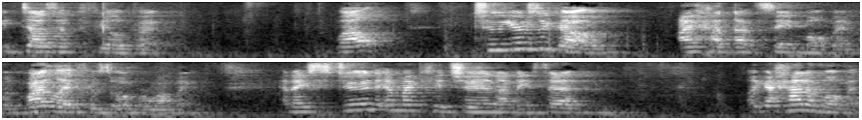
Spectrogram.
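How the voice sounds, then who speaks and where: There is audible room echo and noticeable background noise as a woman speaks with long, frequent pauses. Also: fairly high pitch for a woman, lively intonation, moderate pace. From Canada. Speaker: motivational speaker. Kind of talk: keynote speech to teenagers. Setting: stage with audience.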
